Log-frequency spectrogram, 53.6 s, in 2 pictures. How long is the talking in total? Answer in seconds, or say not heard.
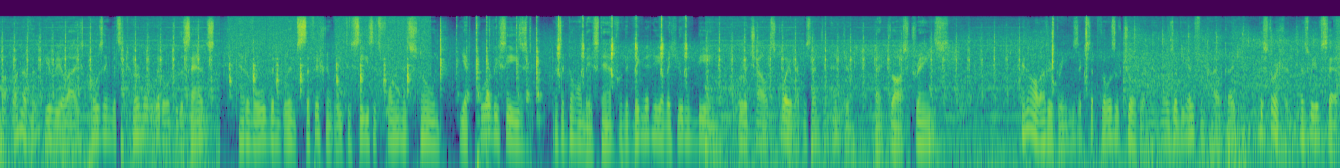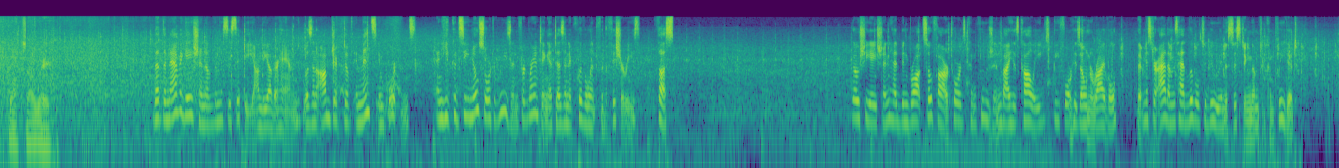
46 s.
